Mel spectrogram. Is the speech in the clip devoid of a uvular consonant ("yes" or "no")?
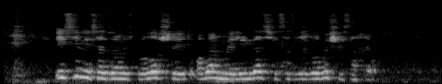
no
